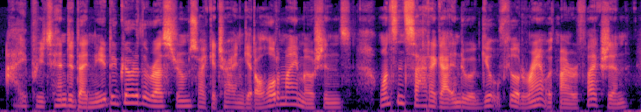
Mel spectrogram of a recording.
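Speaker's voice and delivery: the patient nervously explaining herself; young mare voice. A narrator's reading. Twilight voiced telling her story.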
